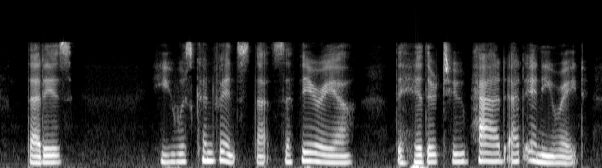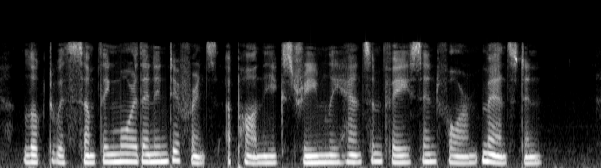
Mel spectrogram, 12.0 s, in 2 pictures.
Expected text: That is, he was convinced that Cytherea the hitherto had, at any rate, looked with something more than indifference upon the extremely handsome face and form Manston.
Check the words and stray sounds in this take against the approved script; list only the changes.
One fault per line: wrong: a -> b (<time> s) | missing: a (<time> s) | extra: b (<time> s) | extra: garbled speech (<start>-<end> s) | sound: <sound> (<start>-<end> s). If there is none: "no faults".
no faults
